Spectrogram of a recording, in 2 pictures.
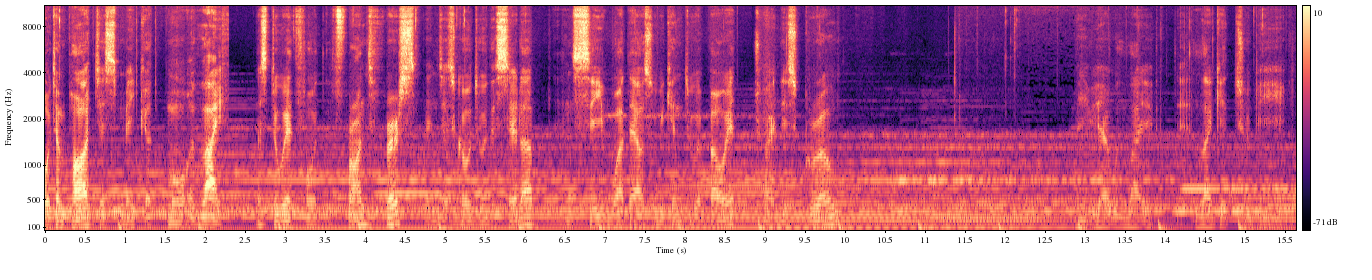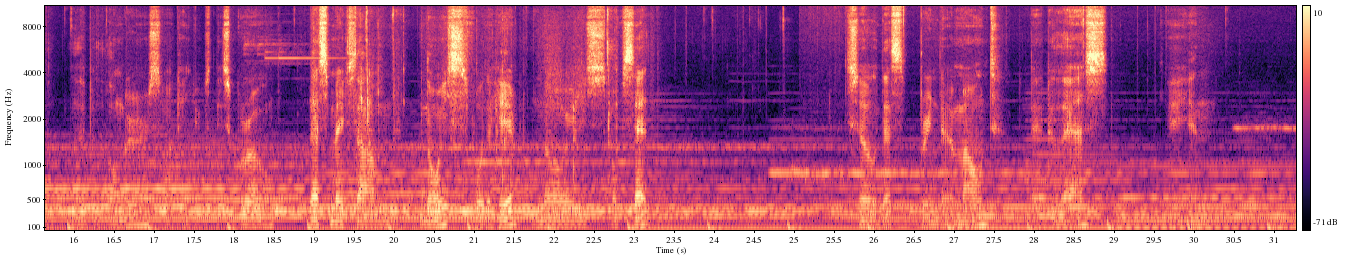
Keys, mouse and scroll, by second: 0.6-1.1 middle drag, 2.3-3.8 middle drag, 3.8-5.9 drag, 5.9-6.3 scroll down 18, 6.3-6.9 scroll up 21, 7.0 middle click, 8.0 scroll down 4, 8.2 middle click, 9.1-9.5 scroll up 3, 9.5-10.1 middle drag, 10.1-12.4 drag, 12.4-15.0 middle drag, 15.0-18.7 drag, 18.7 BackSpace, 21.6 Down, 24.5 click, 25.0-26.3 middle drag, 26.3-28.4 drag, 28.8-30.3 middle drag, 30.3-31.2 drag.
